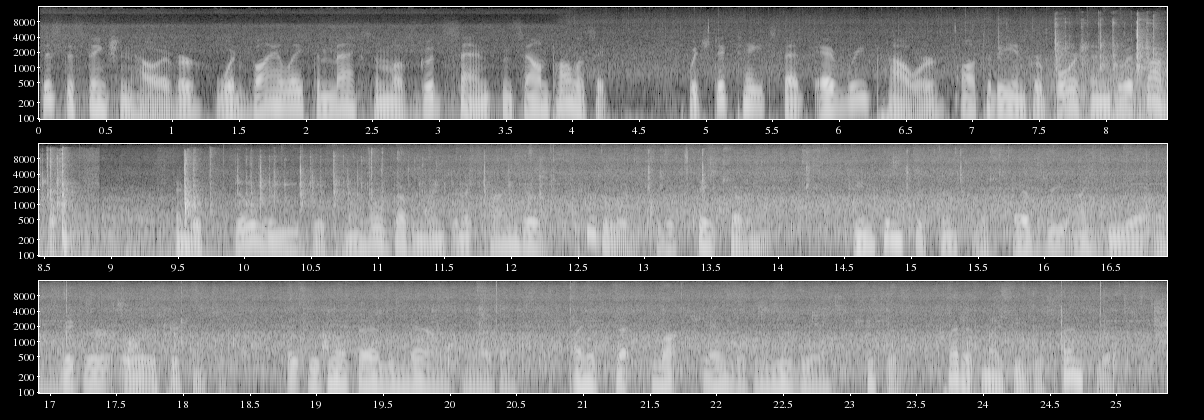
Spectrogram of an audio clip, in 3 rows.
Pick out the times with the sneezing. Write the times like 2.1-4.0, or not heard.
not heard.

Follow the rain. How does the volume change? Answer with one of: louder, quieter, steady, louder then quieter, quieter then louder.
louder.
